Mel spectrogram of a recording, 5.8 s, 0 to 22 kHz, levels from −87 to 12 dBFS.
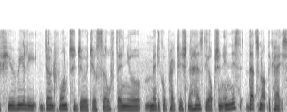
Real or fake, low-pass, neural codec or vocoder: real; 7.2 kHz; none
